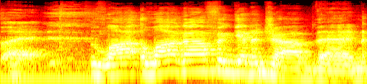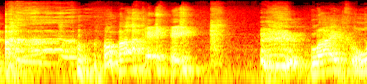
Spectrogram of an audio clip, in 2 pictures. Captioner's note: laughs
